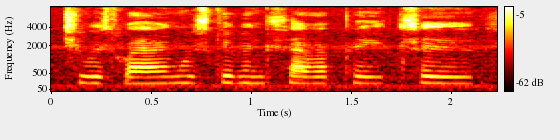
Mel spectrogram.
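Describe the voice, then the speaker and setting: A British woman chatting casually as an interviewee, giving a rambling, halting and blunt account. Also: mid-range voice, completely flat delivery, darkish tone, slight background noise, low-quality recording. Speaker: interviewee, abuse survivor campaigner.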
